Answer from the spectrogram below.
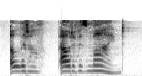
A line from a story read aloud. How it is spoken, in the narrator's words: faltered Lady Audley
